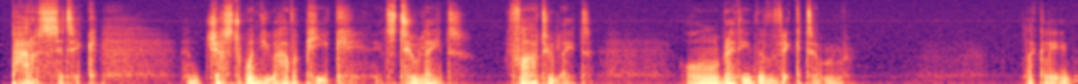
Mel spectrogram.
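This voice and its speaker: A man playing a gentle, reflective butler in a soft-spoken ASMR roleplay, musing slowly and thoughtfully, at times dropping into a near-whisper. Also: fairly low pitch, creaky, no room sound, exaggerated voice. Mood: darkly appreciative. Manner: hesitant, thoughtful, musing, unhurried. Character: gentle, reflective male butler reading poetry to his charge.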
